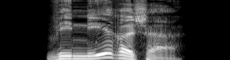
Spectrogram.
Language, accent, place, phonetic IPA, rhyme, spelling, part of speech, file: German, Germany, Berlin, [veˈneːʁɪʃɐ], -eːʁɪʃɐ, venerischer, adjective, De-venerischer.ogg
- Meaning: inflection of venerisch: 1. strong/mixed nominative masculine singular 2. strong genitive/dative feminine singular 3. strong genitive plural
